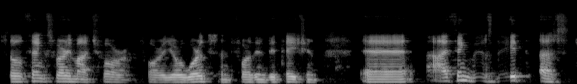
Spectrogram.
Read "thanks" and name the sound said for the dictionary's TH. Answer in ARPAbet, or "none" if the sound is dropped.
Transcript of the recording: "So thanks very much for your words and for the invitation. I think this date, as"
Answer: TH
